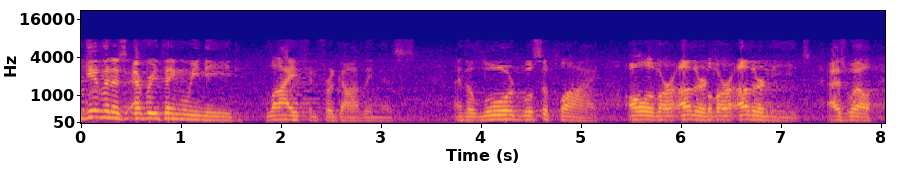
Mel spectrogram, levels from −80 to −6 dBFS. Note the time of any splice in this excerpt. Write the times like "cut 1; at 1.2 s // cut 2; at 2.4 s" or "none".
cut 1; at 1.9 s // cut 2; at 6.3 s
